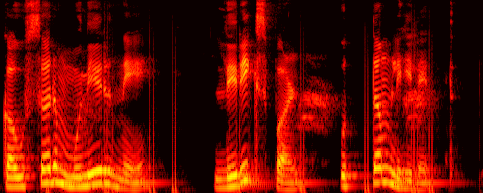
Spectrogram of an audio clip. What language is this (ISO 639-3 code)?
mar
